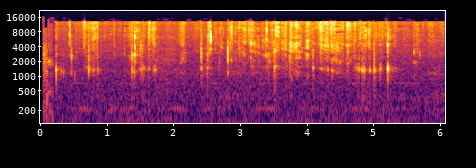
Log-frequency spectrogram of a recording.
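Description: Dog gnawing and chewing on a plastic toothbrush: irregular scratchy clicks and scrapes of teeth and bristles.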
